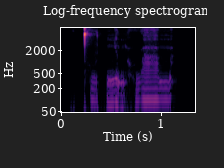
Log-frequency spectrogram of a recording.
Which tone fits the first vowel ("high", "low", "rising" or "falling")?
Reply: low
